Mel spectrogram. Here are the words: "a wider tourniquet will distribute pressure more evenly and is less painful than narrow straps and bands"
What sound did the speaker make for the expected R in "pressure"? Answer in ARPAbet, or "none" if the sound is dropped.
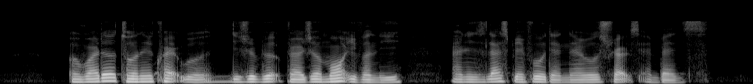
L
